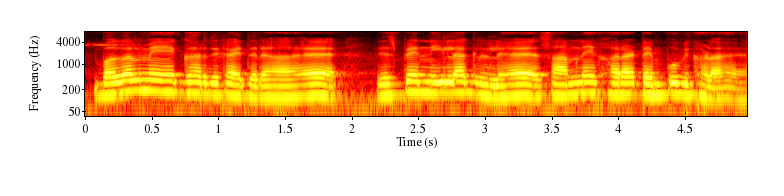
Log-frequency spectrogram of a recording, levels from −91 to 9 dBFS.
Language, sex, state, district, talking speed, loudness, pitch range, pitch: Hindi, male, Jharkhand, Garhwa, 230 wpm, -13 LUFS, 135-160 Hz, 145 Hz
